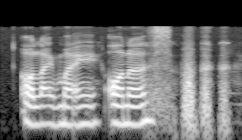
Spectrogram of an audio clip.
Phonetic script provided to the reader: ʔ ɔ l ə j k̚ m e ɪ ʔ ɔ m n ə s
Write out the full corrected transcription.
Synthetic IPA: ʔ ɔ l a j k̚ m a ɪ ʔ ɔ n ə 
